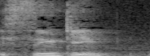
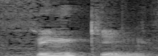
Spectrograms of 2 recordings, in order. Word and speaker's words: thinking: 뭐 Titanic 호에 대해서 얘기할 때 it's just sinking, sinking. 그래서 그 다른 의미 가지고 있으니까 S나 뭐 시옷, 상시옷 그 발음으로 하지 마시고요. 정말 thinking, thinking 이라고 하셔야 돼요.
